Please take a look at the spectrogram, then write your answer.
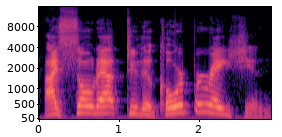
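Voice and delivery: mocking quote. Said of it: "should have said".

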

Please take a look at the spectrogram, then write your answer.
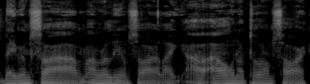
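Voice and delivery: low, soft, soothing sorry; imitated apology. Retold lover apologizes to his baby, low soft voice. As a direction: apologize softly, like smoothing things over.

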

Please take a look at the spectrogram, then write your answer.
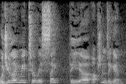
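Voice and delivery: lightly put-on British politeness; British accent. Host offering to repeat the list, lightly British-voiced. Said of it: "I just said that in a very British way".

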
